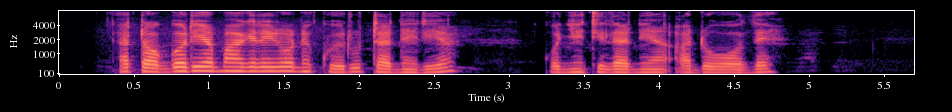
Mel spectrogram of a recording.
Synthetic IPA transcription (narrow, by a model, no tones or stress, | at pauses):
atɔːɡɔɾiamaɣeɾeiɾwɔnekweɾutaneɾia | koɲitiðaniaʔandoɔːðɛ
